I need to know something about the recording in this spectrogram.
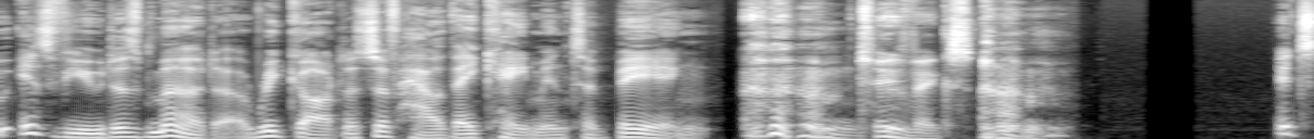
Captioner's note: coughtuvixcough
